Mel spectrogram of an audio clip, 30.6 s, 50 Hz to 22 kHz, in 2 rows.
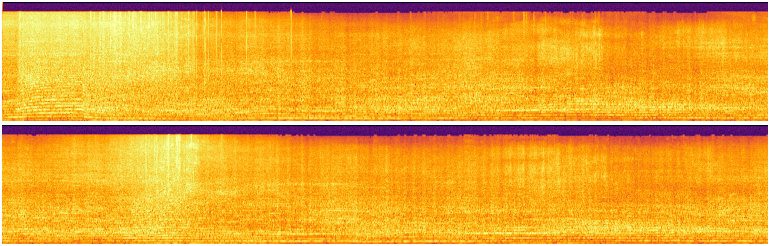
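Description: A pack of four speedway motorcycles, each with a 500cc single-cylinder engine, accelerating hard away from the start gate, the engine pitch rising in the first couple of seconds. They then race flat out around the oval as one steady, overlapping engine drone that grows louder for a moment just past halfway.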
